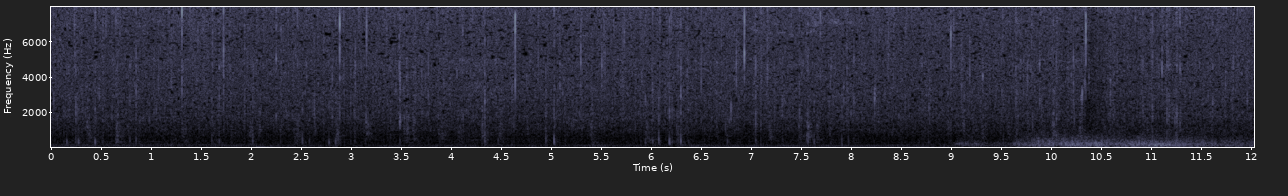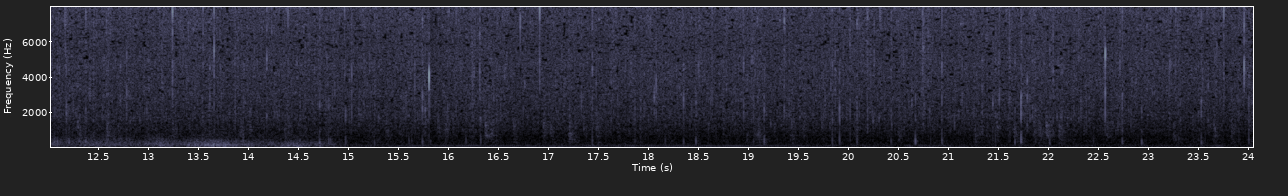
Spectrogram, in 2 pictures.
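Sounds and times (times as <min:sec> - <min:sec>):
rain dripping on leaves: 0:00.0 - 0:24.0
low thunder rumble: 0:09.0 - 0:16.0.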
